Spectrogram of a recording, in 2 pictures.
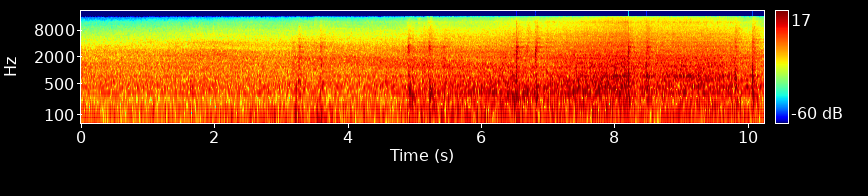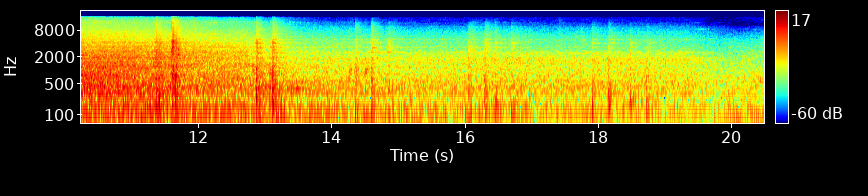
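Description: Diesel train running past on jointed track. Engine and wheel noise swell to a peak about eight seconds in and then fade, with paired clicks as the wheels cross rail joints.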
